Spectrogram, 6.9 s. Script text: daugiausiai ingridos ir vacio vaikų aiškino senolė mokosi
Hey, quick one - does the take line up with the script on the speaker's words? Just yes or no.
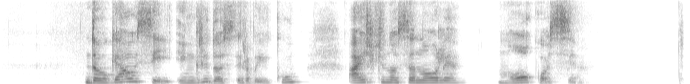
no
